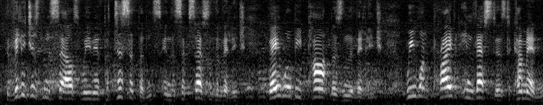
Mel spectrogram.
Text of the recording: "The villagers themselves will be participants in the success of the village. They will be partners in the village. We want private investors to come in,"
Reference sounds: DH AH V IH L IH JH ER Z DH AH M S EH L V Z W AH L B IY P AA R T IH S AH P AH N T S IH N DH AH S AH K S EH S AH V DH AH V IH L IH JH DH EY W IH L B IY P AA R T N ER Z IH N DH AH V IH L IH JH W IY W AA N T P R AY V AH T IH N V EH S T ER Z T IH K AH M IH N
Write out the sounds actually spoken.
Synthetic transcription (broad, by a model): DH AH V IH L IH JH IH Z DH AH M S EH L V Z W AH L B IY P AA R T IH S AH P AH N T S IH N DH AH S AH K S EH S AH V DH AH V IH L IH JH DH EY W IH L B IY P AA R T N ER Z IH N DH AH V IH L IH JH W IY W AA N P R AY V AH T IH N V EH S T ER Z T IH K AH M IH N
